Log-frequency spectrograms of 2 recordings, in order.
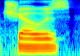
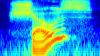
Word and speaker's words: chose: you second form of chose uh this would be shows not chose shows noun from 1670 a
